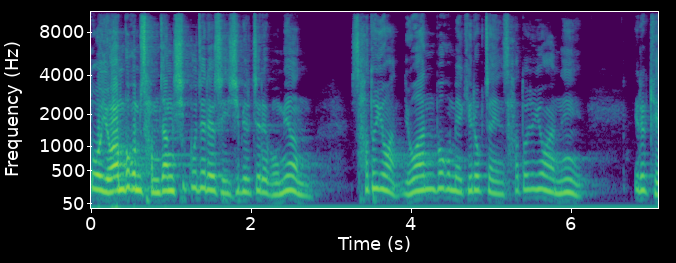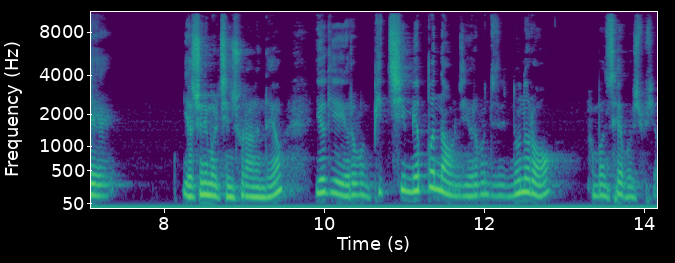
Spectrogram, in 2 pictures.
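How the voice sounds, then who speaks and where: With audible room echo, a man speaks at a moderate pace in a high pitch, his tone dark and mellow and his intonation lively. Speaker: pastor. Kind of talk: sermon. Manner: self-described poor pronunciation.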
